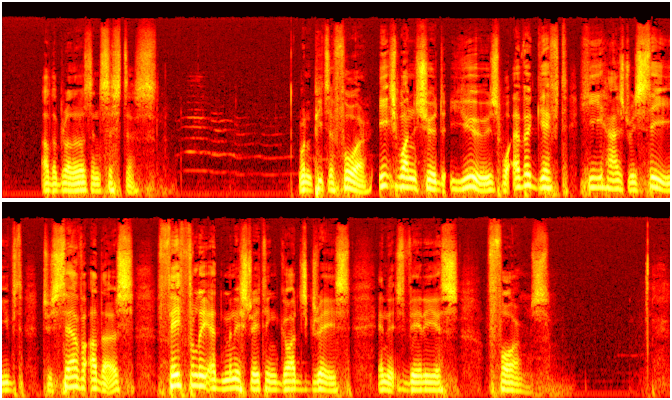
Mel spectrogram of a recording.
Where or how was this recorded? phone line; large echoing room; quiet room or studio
large echoing room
